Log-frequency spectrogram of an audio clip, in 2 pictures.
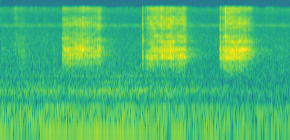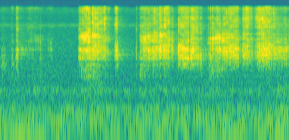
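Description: The wooden tip of a matchstick is scratched across the striker side of a small, closed cardboard matchbox held in one hand. It makes a series of short, dry, bright rasping strokes, some slow and some quick and clustered, with little ring after each. A faint low hum runs underneath throughout.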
